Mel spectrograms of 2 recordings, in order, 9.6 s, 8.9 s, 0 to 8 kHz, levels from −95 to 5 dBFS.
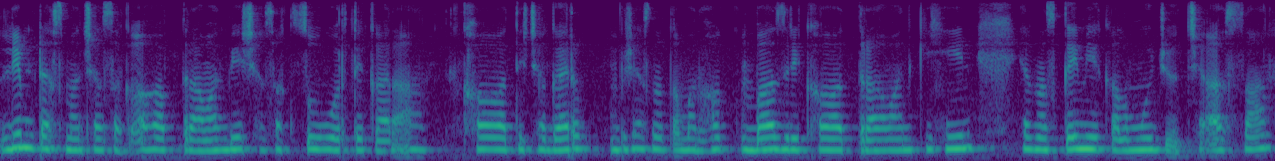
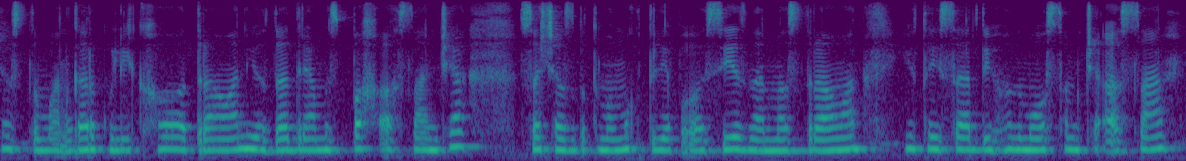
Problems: constant background noise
